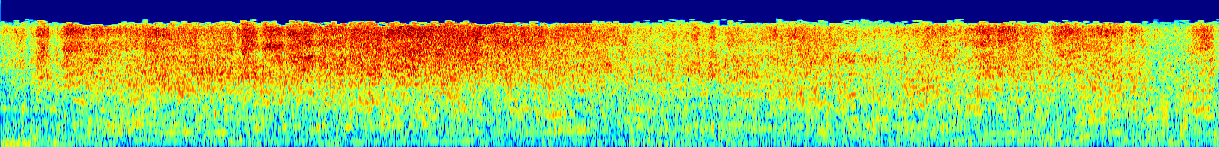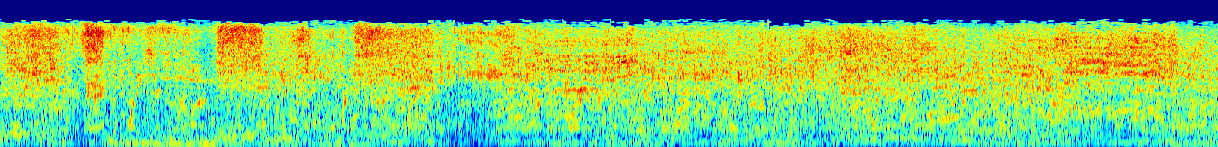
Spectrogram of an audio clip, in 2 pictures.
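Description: A field of four-cylinder enduro race cars running together on the track, many engines overlapping, their pitch rising and falling as they rev.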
